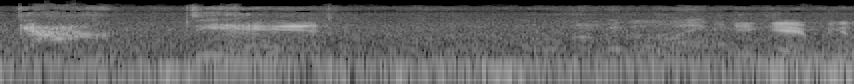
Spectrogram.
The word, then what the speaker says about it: Cartier: He goes, "Cartier, you have to say it right. It's a French brand. You have to say it correctly. It's not Cartier, it's Ga tier."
